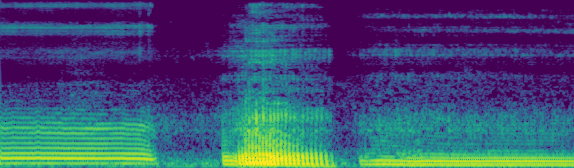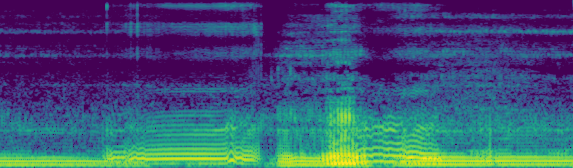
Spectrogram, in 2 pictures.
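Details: Small Chihuahua snoring steadily: long, low, buzzing breaths alternating with rougher snorts; snoring.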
